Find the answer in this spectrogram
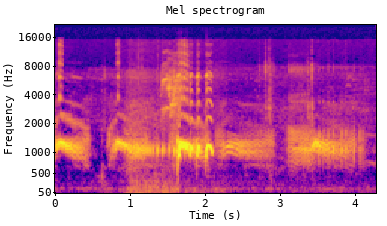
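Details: A local zebra dove calls loudly to provoke rivals, giving drawn buzzy cooing trills separated by short gaps. A burst of rapid stuttered notes sits in the middle.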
